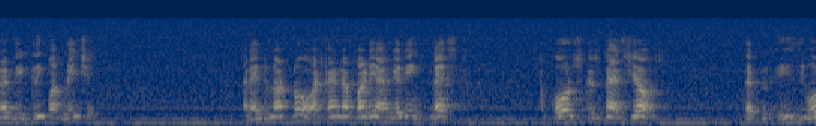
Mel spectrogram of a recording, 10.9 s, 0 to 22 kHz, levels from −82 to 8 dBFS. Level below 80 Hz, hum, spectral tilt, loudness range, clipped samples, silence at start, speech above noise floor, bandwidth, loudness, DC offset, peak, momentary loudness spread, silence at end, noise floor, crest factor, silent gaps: -78 dBFS; none; -3.5 dB/octave; 7 LU; under 0.1%; 0 s; 21 dB; 12 kHz; -32 LUFS; under 0.1%; -14 dBFS; 22 LU; 0 s; -52 dBFS; 20 dB; none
